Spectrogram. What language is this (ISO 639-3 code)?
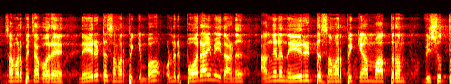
mal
